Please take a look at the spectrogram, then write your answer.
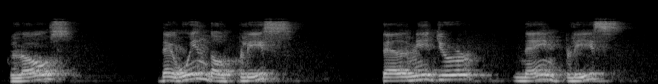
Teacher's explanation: asking for help request Rising intonation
